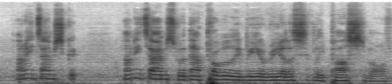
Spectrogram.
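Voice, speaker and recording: Here a man speaks with a Dutch accent. His pitch swings very widely. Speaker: video essayist. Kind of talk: casual explainer monologue. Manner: halting.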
